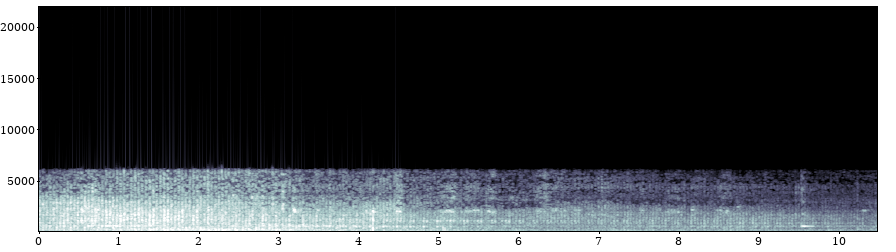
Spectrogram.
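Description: Tata Sumo SUV's diesel engine running as it drives past close by and pulls away, loudest in the first two seconds and fading over the next few. A single sharp tick about four seconds in.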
